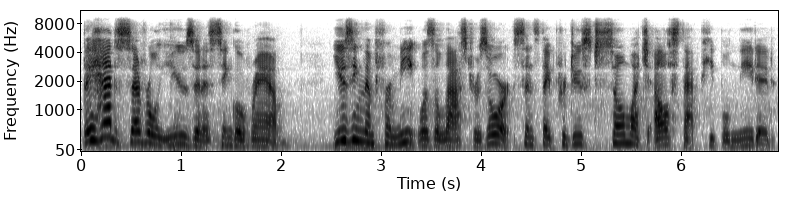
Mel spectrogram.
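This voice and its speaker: A woman reading her own novel aloud as expressive first-person narration. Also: fairly low pitch, normal speed, husky. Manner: dramatic reader who shifts into character for dialogue.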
